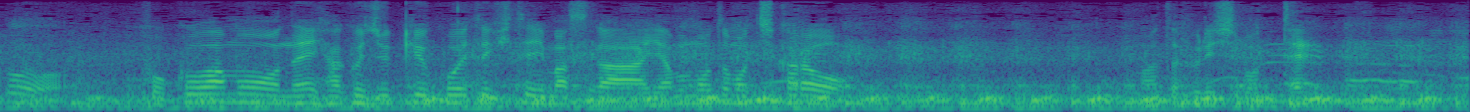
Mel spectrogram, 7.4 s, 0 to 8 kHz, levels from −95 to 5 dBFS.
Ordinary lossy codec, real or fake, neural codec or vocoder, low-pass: none; real; none; none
